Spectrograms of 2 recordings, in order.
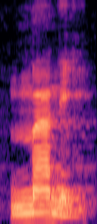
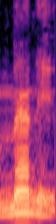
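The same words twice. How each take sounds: First: The first vowel is open, as in cat. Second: The first vowel is mid, as in bed. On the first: The speaker calls it wrong. "chứ không phải là many" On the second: The speaker calls it right. "mà đọc là many, tức là âm E này"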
